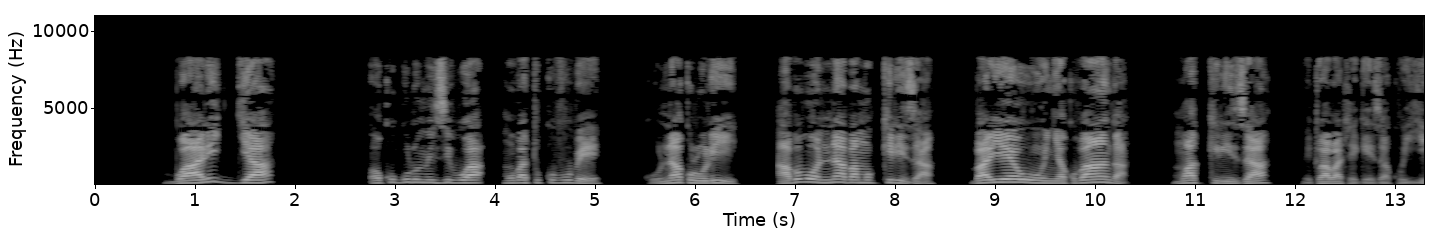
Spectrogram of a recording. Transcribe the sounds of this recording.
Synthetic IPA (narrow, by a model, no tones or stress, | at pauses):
βwaːliɟːa | o̞kuɡulumiziβwa | muβatukuvuβe̞ | kṵlunakululi | aβo̞βo̞nːaβamukːiɾiza̰ | βalje̞ːwuɲakuβaːŋɡa̰ | mwakːiɾiza | ŋitwaːβate̞ɡe̞̰za̰kwḭjːe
